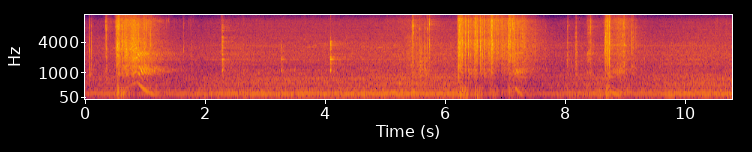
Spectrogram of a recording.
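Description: An air impact gun fires short bursts on car wheel nuts during front suspension arm bush work, with sharp rattling hits and clinks in a garage under a steady compressor hum.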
